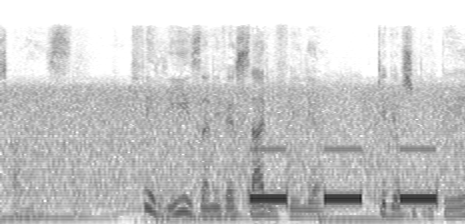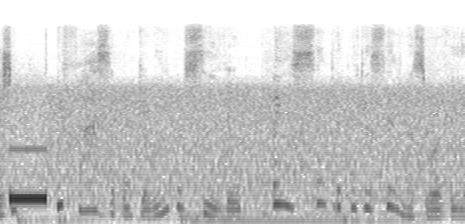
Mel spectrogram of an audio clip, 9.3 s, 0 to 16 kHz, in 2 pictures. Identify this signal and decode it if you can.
Telephone call progress tone (as in the UK, Australia and similar networks), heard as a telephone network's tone, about 420 Hz, 0.375 s on and 0.375 s off, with hum. Busy tone.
